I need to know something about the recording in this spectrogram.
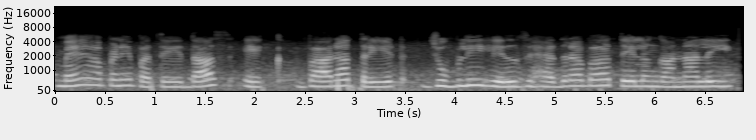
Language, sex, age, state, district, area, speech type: Punjabi, female, 18-30, Punjab, Ludhiana, rural, read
